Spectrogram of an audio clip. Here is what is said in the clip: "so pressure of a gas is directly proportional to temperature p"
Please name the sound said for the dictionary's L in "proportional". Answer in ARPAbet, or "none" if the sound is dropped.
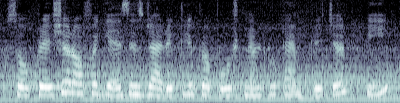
L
